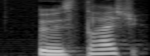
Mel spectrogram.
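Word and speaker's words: Oesterreich: Das Ehepaar Fred, Österreich übrigens ausgesprochen, Eckestrike. Ich weiß nicht, ob ich mir das merken kann, aber es ist eigentlich cool. Eckestrike. Wird aber geschrieben wie Österreich mit OE vorne.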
